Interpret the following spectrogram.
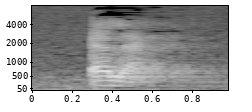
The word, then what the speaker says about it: Allah: Allah. So I'm telling them, I said, look, you can spell it as you like.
